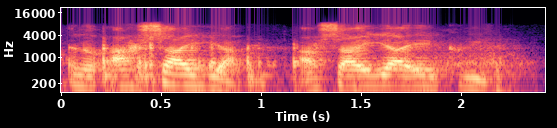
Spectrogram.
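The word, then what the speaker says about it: Achaiah: Achaya s'écrit comme ça.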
